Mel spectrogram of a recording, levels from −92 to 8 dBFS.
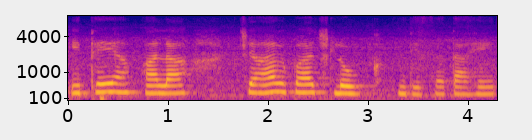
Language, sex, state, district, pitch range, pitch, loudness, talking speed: Marathi, female, Maharashtra, Gondia, 210-250 Hz, 225 Hz, -14 LUFS, 100 wpm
